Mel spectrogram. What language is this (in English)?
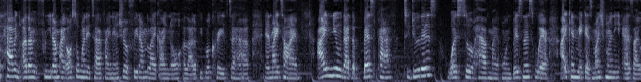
English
